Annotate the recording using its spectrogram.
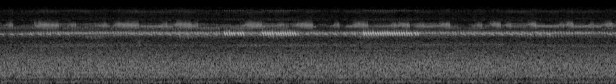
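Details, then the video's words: Nocturnal cricket chorus, high and steady, with a nearby cricket adding two brief bright trills in the middle, each lasting under a second, over rhythmic background pulsing. "Soothing Cricket Sounds"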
